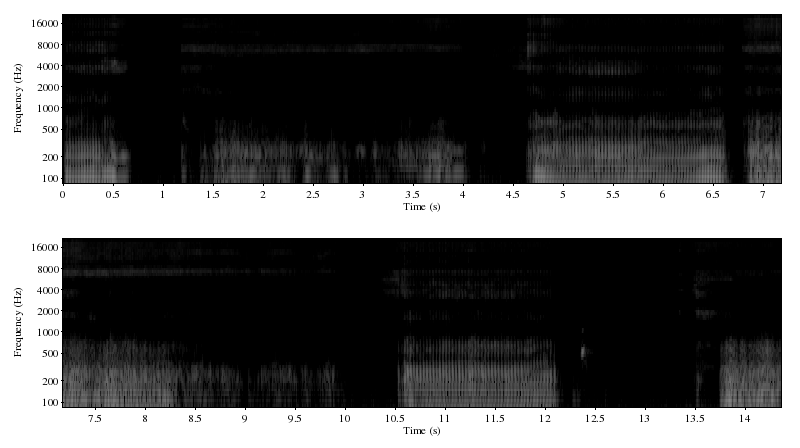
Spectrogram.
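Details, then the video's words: Beagle sleeping and dreaming in a four-star hotel, snoring in deep, rasping breaths that swell and stop every two to three seconds, with near-silent gaps between each rumbling snore. "Beagle snoring and dreaming in a four star hotel"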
